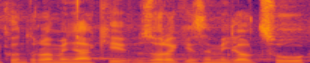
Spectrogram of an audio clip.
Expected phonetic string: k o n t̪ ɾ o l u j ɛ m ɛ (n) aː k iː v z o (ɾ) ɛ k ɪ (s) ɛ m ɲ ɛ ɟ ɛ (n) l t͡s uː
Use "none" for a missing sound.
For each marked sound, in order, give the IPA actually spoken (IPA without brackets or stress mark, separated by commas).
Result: ɲ, ɾ, z, none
